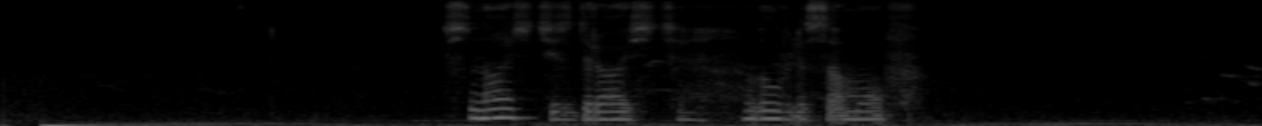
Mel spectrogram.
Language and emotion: Russian, sad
